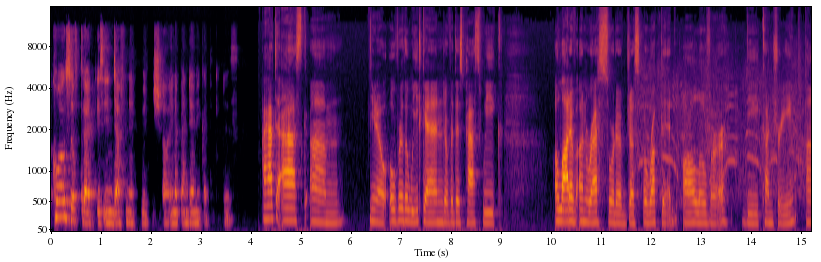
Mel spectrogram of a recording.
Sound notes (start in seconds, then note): 11.7 crowd yelling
